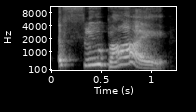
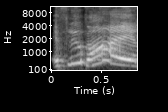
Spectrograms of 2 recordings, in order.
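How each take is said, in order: First: Said in the usual way. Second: Louder, higher burst of excitement; excited repeat. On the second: Real, not acted. Streamer marvelling at four hours to her chat. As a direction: belt it out with delight.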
